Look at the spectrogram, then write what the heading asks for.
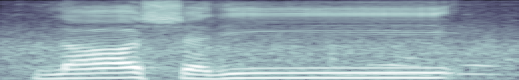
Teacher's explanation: یا ساکن ہے، یا سے پہلے جو ہے وہ زیر ہے، سے یا مدہ کہتے ہیں، لہٰذا اسے بھی 1 الف کی مقدار لمبا کریں گے۔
